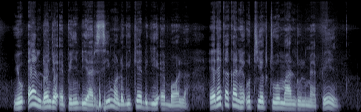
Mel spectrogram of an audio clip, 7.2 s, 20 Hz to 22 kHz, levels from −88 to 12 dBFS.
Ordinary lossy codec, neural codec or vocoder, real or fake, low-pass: none; vocoder, 44.1 kHz, 128 mel bands every 512 samples, BigVGAN v2; fake; none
